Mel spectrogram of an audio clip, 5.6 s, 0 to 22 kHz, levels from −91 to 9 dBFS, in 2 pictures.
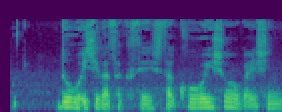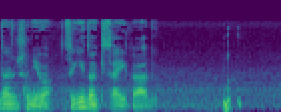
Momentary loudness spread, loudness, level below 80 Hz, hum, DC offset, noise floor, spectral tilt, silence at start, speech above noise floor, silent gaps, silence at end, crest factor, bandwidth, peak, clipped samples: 9 LU; -22 LUFS; -50 dBFS; none; under 0.1%; -51 dBFS; -5.5 dB/octave; 0.1 s; 29 dB; none; 0.45 s; 18 dB; 11.5 kHz; -4 dBFS; under 0.1%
